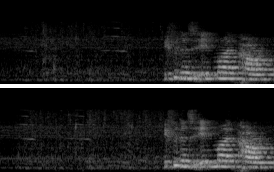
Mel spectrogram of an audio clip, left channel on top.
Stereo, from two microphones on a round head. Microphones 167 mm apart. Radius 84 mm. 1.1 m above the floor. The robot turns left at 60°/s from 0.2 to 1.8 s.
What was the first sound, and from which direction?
A woman speaking, 40° right (ahead or behind).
